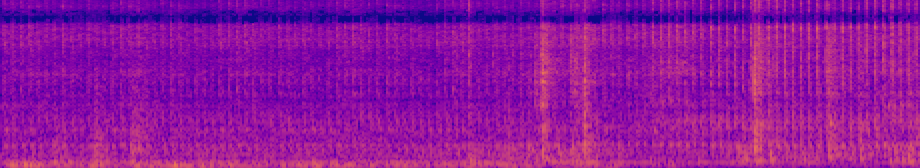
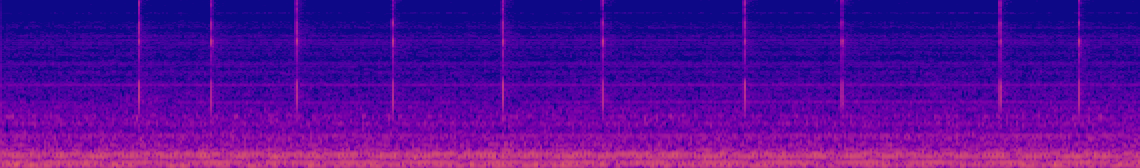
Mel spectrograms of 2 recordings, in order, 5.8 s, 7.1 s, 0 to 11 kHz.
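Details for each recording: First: 2007 Suzuki GSXR750 revived after about 10 years sitting: quick light clicks, three or four a second, from the cable-driven exhaust flapper valve actuator. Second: 2007 Suzuki GSXR750 that sat about 10 years, fuel injector bench-tested with 12 volts, air conditioner running in the background. Sharp single clicks with each application show the injector works; it is to be cleaned.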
